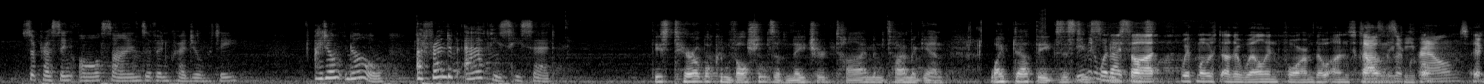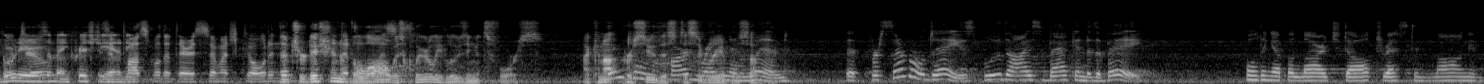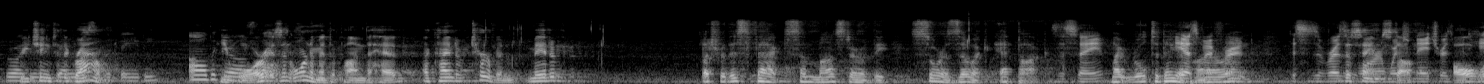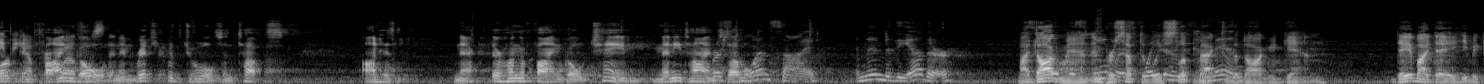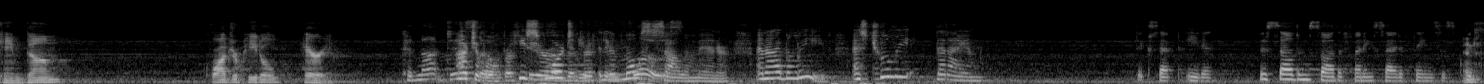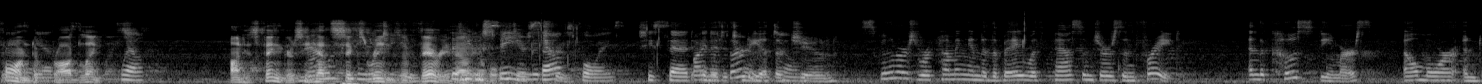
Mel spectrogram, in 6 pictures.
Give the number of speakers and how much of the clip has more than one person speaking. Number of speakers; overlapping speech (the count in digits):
8, about 29%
